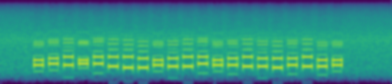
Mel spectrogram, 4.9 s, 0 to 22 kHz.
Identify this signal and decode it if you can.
DTMF, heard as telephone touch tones, dialled by machine, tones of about 120 ms. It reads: 709*#632756#786528647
